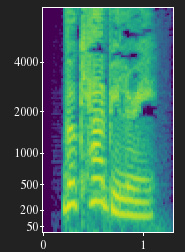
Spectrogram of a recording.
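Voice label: "vocabulary", British English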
